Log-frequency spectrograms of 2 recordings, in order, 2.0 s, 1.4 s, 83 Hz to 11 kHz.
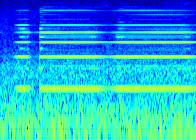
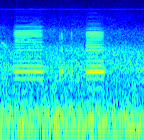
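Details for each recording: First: Garrett AT Pro metal detector in Pro mode: a clean steady tone from a quarter reading about 85, then choppy beeps from the surrounding iron trash; the good target clearly stands out. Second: Garrett AT Pro metal detector over mineralized soil, nickel buried eight inches deep for a year: three short, uneven chirps near one pitch each sweep, only ground chatter with no clean target tone; improper ground balance masking target.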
